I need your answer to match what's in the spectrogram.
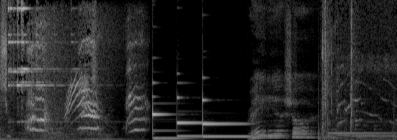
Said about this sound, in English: Oh, man, you're really stepping on cats. It's a lot of cats.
